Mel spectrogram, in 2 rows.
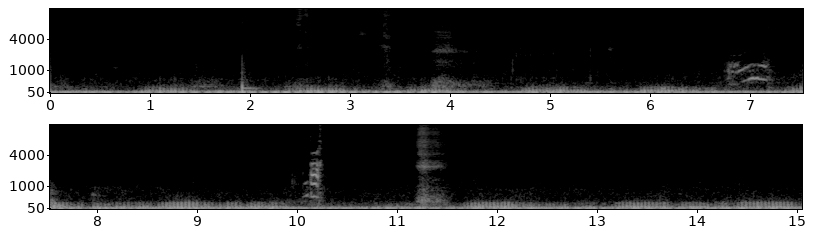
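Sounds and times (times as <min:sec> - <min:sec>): cat breathy huff: 0:03.3 - 0:04.4, 0:11.1 - 0:12.0.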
